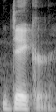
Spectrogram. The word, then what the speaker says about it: Dacre: Dacre. – Yeah, I just had to look it up. I looked up an article that was, how do you pronounce it? And they said it's just like Acre.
